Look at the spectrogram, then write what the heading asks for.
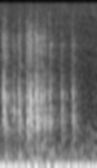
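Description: Rapid keyboard typing, a quick burst of crisp key clicks close by at a fairly quiet level.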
